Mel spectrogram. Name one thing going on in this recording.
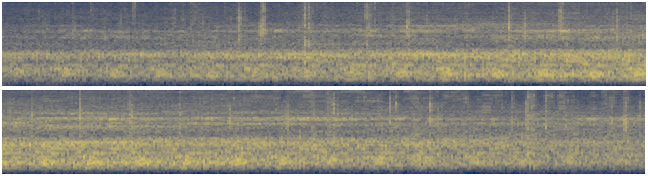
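A model train rumbles and clatters along its track.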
